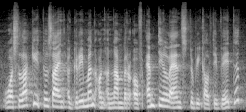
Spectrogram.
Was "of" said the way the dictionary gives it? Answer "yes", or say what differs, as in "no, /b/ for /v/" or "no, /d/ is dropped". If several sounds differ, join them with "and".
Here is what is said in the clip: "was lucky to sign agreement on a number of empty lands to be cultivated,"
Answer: no, /f/ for /v/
